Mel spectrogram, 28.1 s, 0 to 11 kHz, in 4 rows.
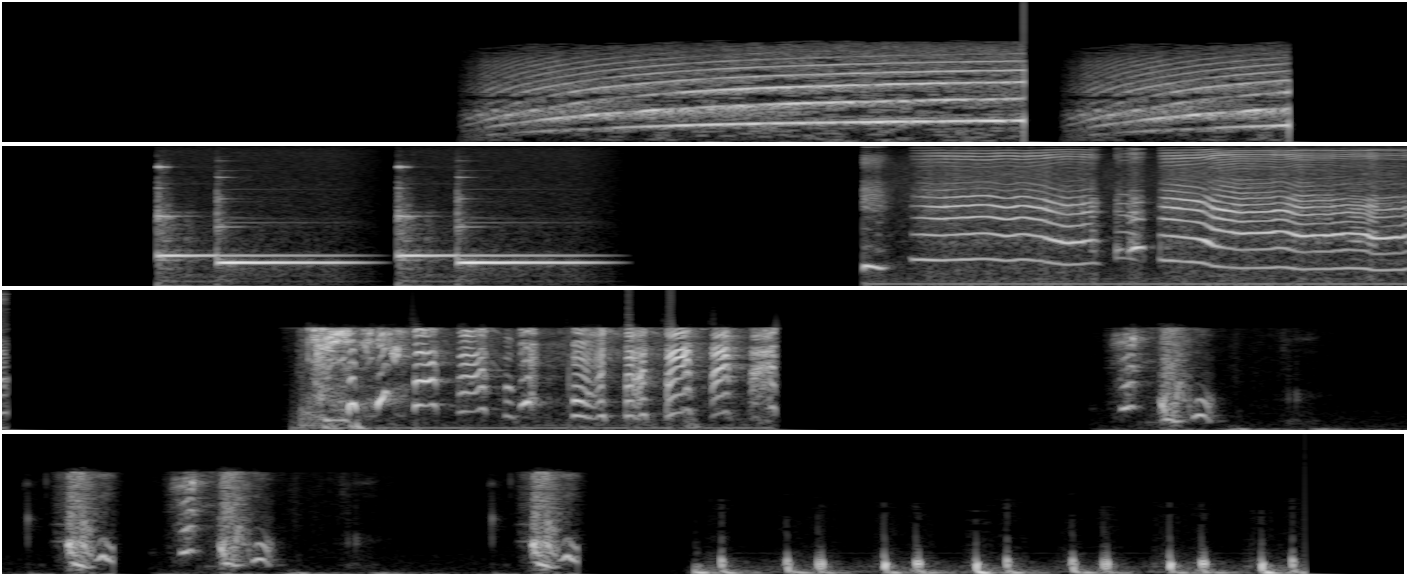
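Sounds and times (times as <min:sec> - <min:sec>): pitched voice-like sound: 0:11.4 - 0:14.1.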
